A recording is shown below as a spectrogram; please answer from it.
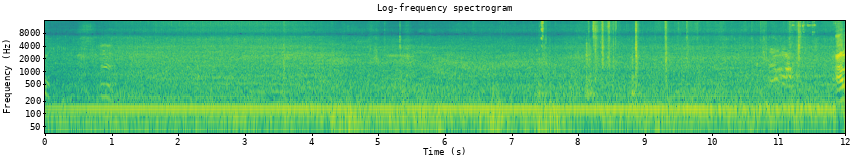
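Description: Suzuki 4x4's engine idling with a steady low hum. A few light clicks and knocks come about seven to nine seconds in.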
